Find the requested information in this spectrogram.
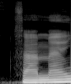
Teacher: suara saat dikeluarkan keluar melalui dua jalur, yaitu jalur rongga hidung atau khayshum dan juga jalur mulut kita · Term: idgham bi ghunnah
